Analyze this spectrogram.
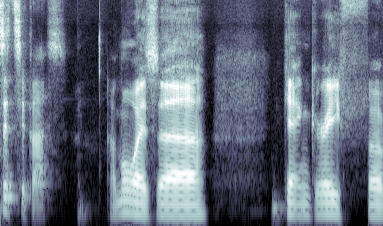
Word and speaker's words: Tsitsipas: Sissipas. No, it's not like that. It's Tsitsipas.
